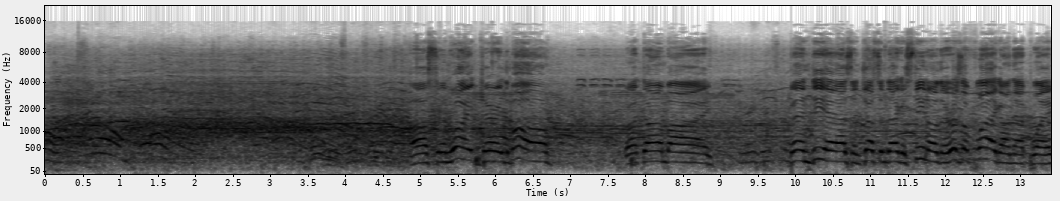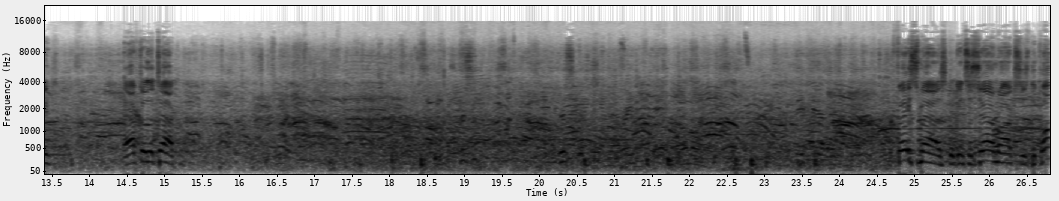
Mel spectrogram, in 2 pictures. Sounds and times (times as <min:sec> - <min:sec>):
Speech: 0:14.4 - 0:15.2, 0:24.7 - 0:26.8.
